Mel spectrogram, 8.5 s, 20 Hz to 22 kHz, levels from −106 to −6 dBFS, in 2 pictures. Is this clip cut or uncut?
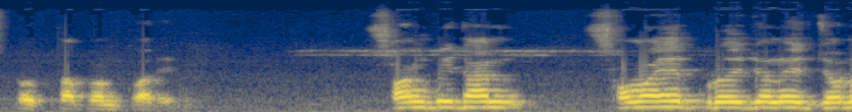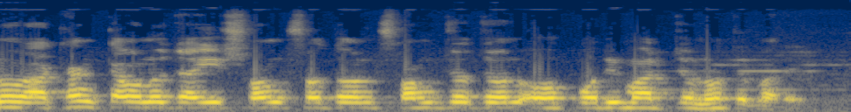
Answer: uncut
